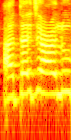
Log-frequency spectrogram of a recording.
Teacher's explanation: اتجعلو میں جیم حرف قلقلہ میں سے آ رہا ہے، تو اس لیے ہم جیم کے اوپر قلقلہ کر کے پڑھیں گے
